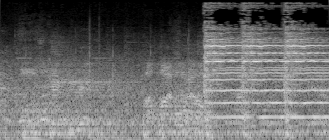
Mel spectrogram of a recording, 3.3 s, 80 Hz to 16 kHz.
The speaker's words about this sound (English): That was your 30-point bell brought to you by Larry H. Miller, Lexus of Murray, and Lexus of Linden.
